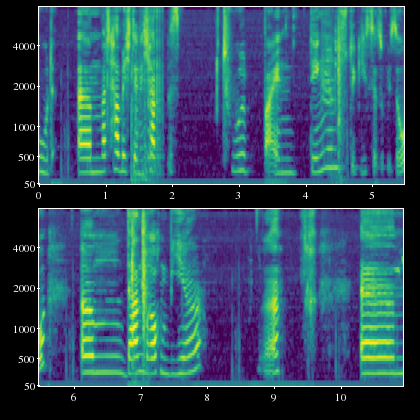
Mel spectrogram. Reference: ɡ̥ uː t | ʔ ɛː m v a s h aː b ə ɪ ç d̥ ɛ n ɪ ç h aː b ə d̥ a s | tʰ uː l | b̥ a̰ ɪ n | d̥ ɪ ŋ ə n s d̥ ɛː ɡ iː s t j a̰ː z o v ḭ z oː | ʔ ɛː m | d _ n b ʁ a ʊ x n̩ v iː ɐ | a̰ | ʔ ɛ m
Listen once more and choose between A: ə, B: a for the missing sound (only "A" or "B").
B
